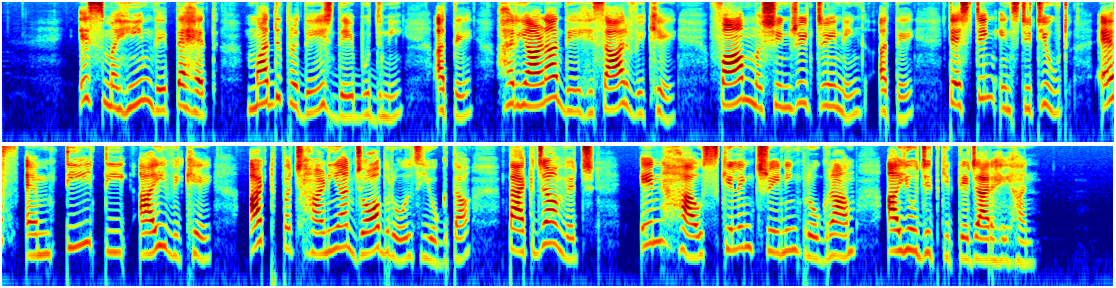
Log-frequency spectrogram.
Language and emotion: Punjabi, neutral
